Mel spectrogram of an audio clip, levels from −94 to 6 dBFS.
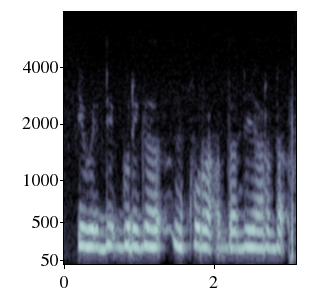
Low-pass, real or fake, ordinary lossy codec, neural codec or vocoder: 7.2 kHz; real; none; none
